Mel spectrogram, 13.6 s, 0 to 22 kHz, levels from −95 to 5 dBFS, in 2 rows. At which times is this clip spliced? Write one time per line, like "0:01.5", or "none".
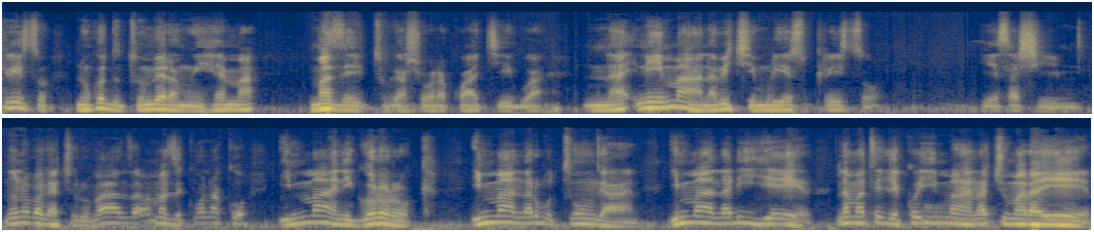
0:06.7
